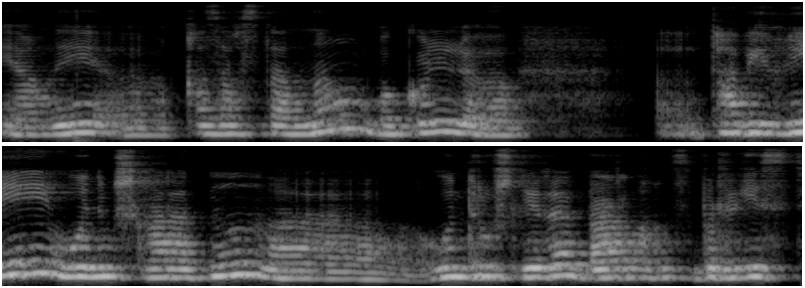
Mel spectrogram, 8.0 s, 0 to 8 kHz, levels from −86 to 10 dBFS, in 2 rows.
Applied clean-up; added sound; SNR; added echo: neural mask model DeepFilterNet 3.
